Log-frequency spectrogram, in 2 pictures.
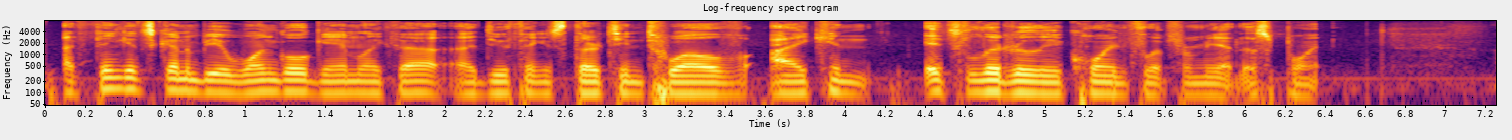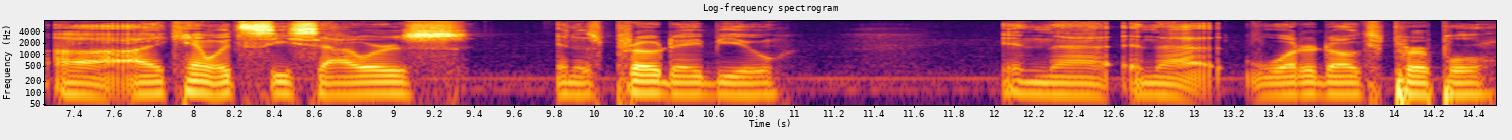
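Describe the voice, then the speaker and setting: In a very clean recording with a silent background, a man speaks at a moderate pace in a very deep, low, monotone voice with flat intonation and a dark, mellow tone. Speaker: podcast co-host. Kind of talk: casual chat. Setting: hotel room in Boston.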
